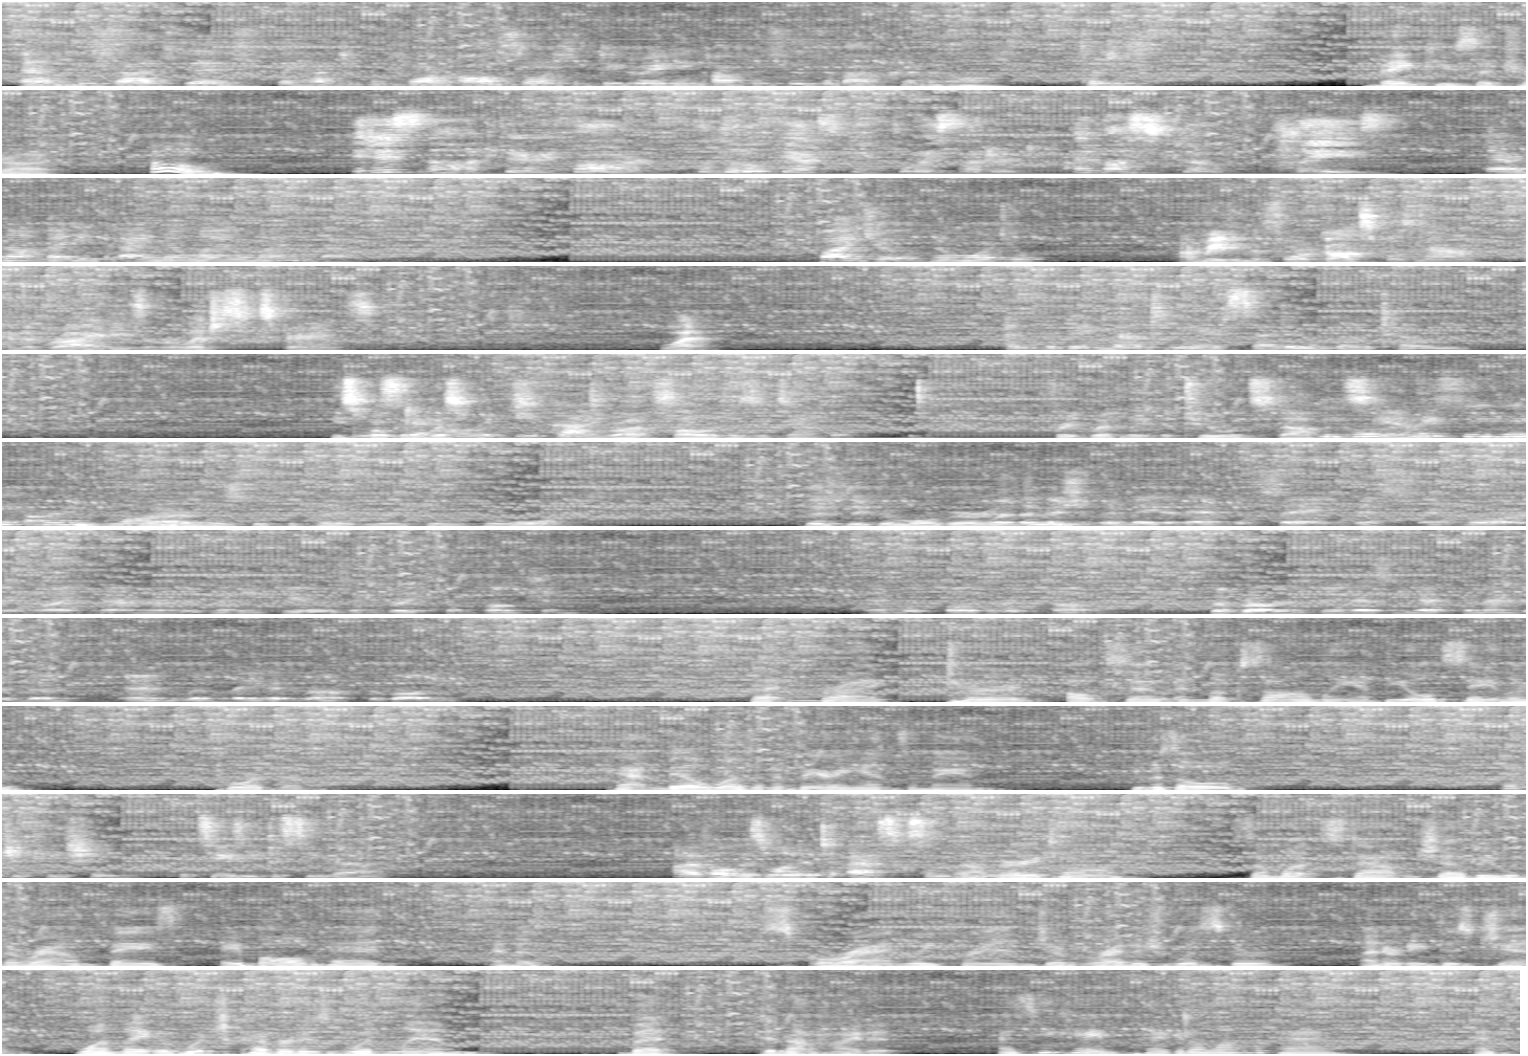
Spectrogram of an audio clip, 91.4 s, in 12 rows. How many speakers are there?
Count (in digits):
10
